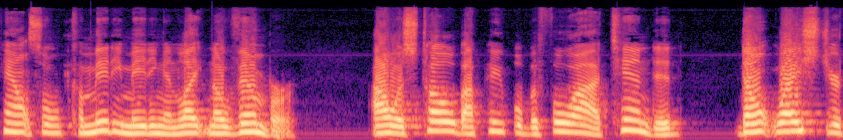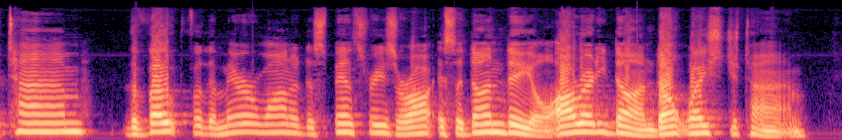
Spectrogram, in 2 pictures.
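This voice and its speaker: A woman's dark, mellow tone at medium pitch and moderate pace, with ordinary pitch variation and a dry, close sound with no echo. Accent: Alabama. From Mobile, Alabama (US South). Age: 70s. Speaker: public commenter, retiree. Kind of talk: public comment at city council. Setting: city council meeting.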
